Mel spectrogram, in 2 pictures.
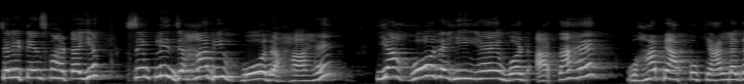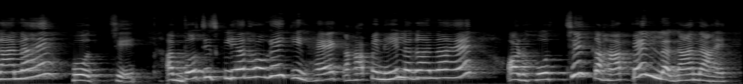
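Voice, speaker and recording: A woman teaching a language lesson at a board, explaining patiently and slowing down to spell out example phrases. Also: very high-pitched, animated, echoey room. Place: room with a whiteboard.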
